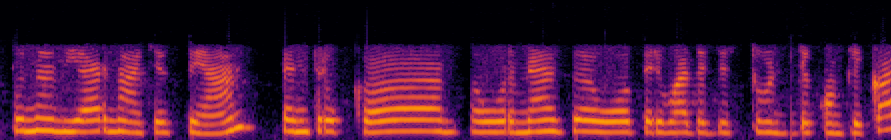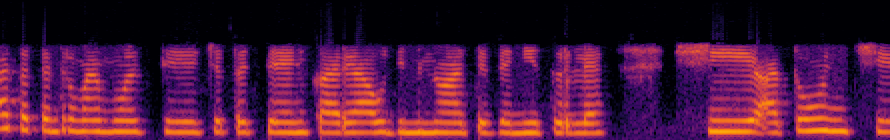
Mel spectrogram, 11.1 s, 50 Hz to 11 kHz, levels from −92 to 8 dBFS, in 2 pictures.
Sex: female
